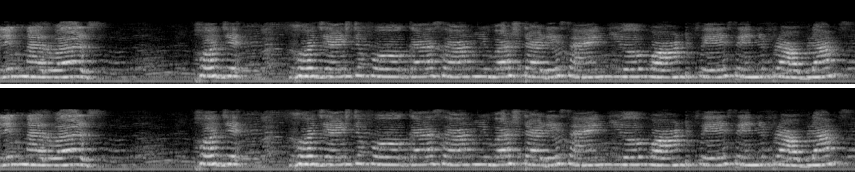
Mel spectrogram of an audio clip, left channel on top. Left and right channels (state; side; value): identical; both; correlation 1.00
